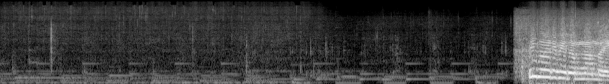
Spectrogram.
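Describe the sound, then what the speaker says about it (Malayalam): Sliced onions hit hot oil in a pan for a Kottayam-style fish curry, bursting into a loud, steady sizzle after several seconds of quieter background sounds. "ഉള്ളി വട്ടത്തിൽ അരിഞ്ഞത്. എന്നിട്ട് ഇത് നന്നായിട്ട് ഒന്ന് ഒരു ഗോൾഡൻ കളറ് വരുന്ന വരെ നമ്മൾ വഴറ്റണം"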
